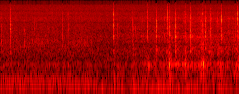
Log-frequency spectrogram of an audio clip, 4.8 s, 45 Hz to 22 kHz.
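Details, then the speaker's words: N scale Bachmann Plus F7 locomotive with cracked gears, track test: faint motor whir with sharp irregular ticks once or twice a second; cracked drive gears, motor and worm gears fine. "so that's what you get with a set of broken"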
